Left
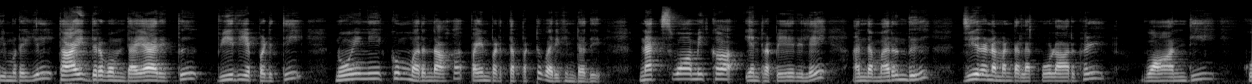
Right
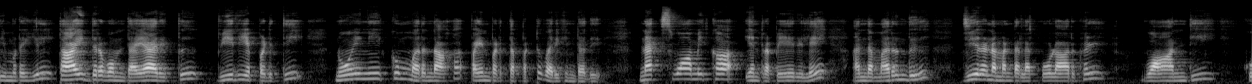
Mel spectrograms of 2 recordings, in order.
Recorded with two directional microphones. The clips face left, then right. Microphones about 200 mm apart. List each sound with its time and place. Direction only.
0.0 s speech: 15° left (ahead or behind)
